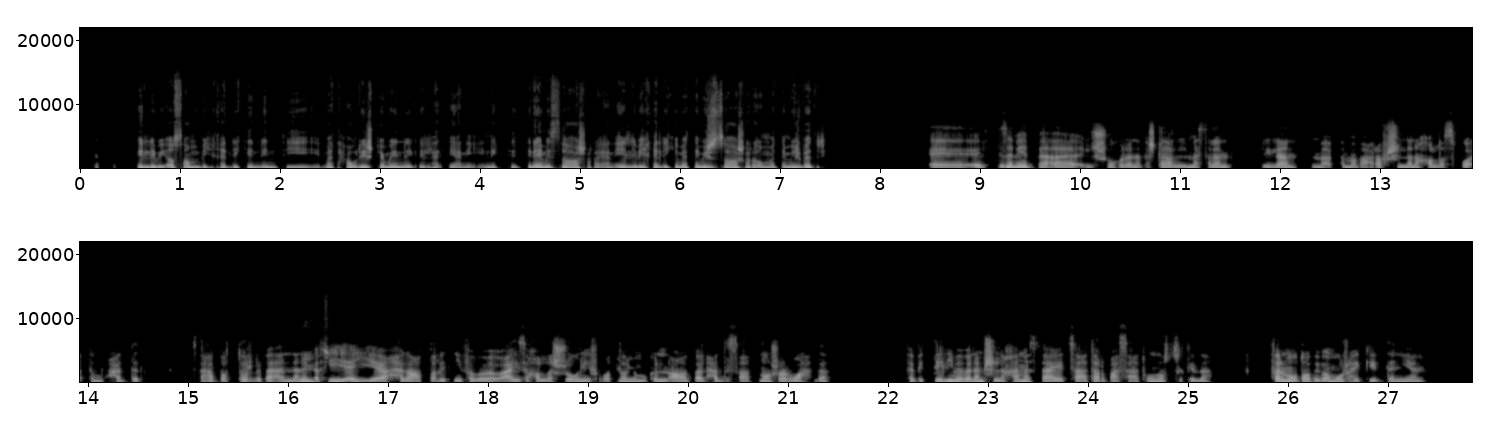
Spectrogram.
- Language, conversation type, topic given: Arabic, podcast, إزاي بتنظّم نومك عشان تحس بنشاط؟
- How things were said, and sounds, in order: in English: "freelance"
